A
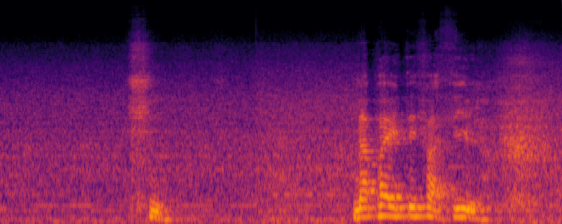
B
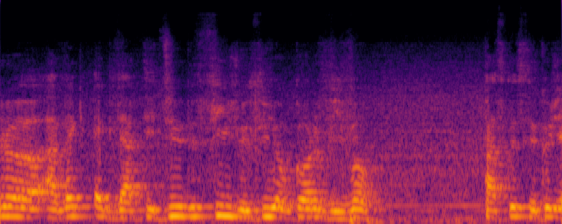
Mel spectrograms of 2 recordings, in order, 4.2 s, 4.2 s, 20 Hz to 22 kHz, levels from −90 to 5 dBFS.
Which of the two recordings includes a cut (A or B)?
A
